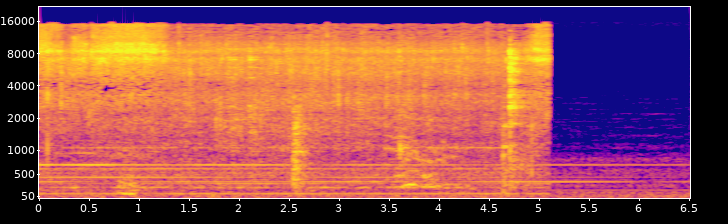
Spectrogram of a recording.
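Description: Cabbage sizzling in a frying pan, with a few light clicks. About five seconds in the sizzle cuts off abruptly, leaving only a faint steady hum.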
